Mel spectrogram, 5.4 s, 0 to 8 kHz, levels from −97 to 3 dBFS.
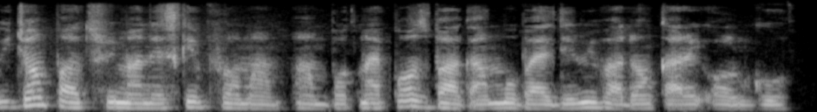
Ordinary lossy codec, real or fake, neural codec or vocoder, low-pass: AAC, 32 kbps; fake; vocoder, 44.1 kHz, 128 mel bands every 256 samples, BigVGAN v2; 7.2 kHz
